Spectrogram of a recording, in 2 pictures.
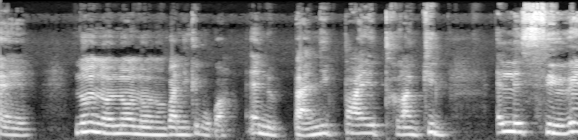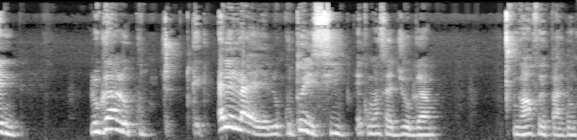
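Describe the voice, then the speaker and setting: A young woman telling a personal story in a casual vlog, animated and emotional, repeating words for effect. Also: fairly low pitch.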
